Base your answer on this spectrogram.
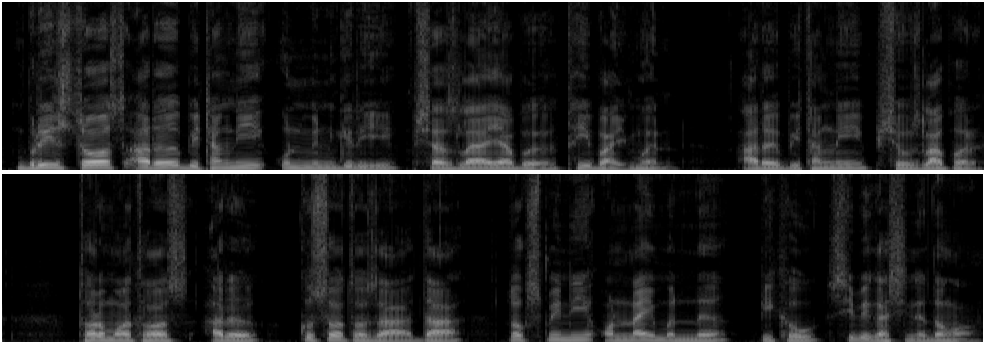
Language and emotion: Bodo, neutral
